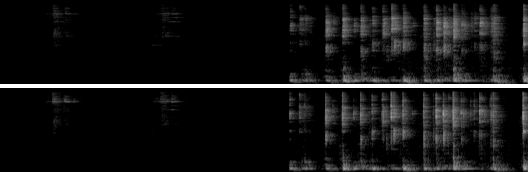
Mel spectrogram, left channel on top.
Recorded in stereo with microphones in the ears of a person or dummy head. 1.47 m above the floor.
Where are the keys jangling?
15° right (ahead or behind), 0.5 m; by 1.9 s 75° right (ahead or behind), 2 m.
